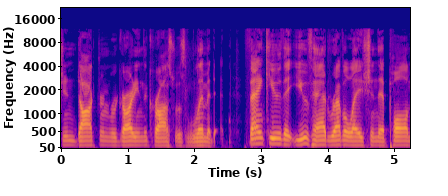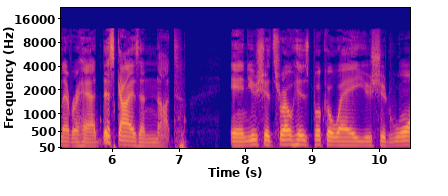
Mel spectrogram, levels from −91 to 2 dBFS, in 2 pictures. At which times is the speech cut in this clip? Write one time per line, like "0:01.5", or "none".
0:02.6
